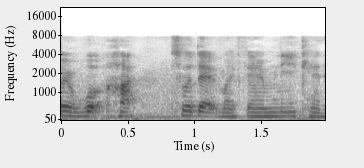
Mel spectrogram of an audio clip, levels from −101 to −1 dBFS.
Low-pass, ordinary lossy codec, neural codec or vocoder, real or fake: none; none; codec, 16 kHz, 2 kbps, X-Codec, WavLM features, trained on Multilingual LibriSpeech; fake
